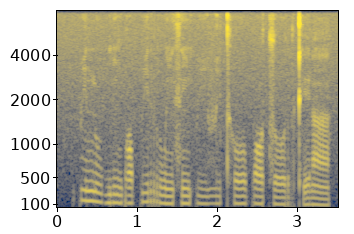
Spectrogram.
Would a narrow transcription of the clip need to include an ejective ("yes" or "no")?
yes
